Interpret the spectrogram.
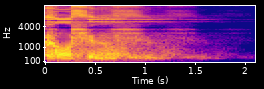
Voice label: techno male 140; Vocals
